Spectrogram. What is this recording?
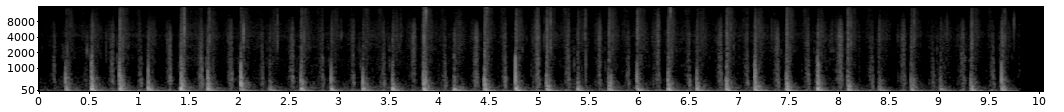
Running footsteps on a carpet, recorded in an acoustically treated sound booth. Recorded with a Zoom H6 and an XY capsule.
